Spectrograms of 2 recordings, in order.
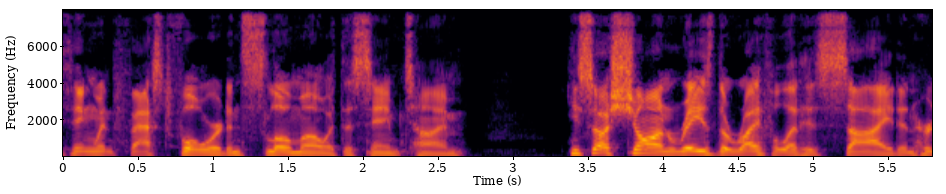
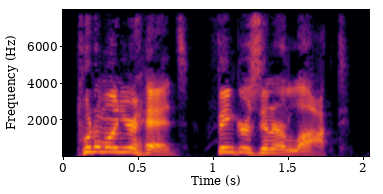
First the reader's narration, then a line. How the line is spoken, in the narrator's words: Jesse barked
